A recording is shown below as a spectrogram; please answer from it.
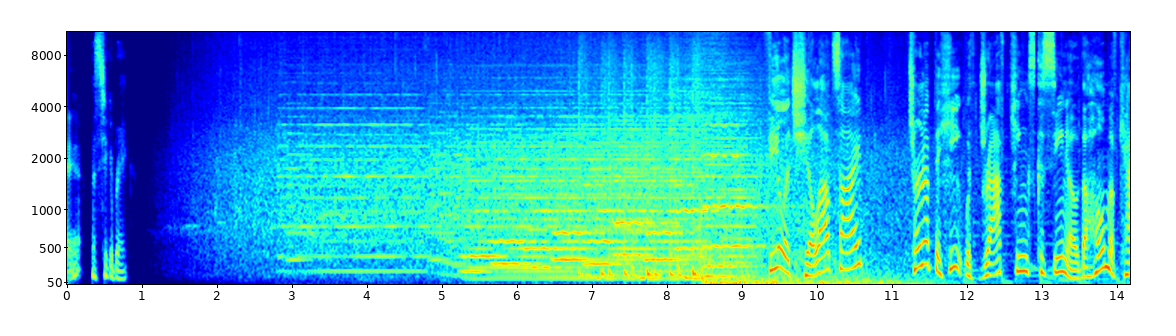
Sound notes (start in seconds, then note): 2.3 audience applauds; 2.8 spooky music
